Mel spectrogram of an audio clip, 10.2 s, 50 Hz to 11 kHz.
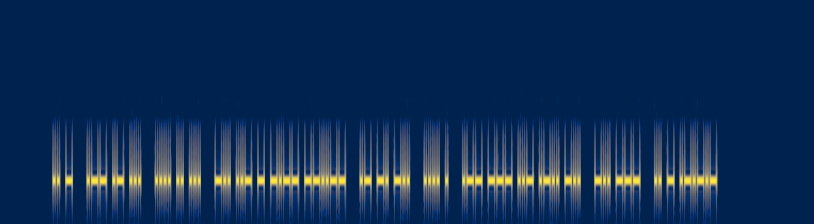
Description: Morse code, heard as a keyed tone, about 44 wpm, 700 Hz. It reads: IT WAS HIS DUTY, AND HE WOULD DO IT.
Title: Sentences from Top 1500 Words 45wpm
